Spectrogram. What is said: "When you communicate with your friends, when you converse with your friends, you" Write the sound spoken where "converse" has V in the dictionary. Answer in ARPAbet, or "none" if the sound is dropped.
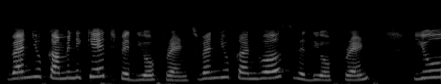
V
